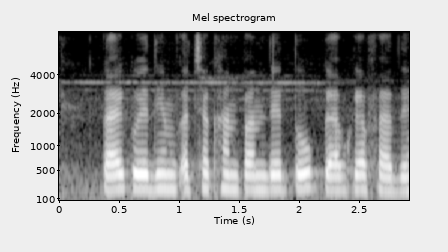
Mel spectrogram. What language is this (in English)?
Magahi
